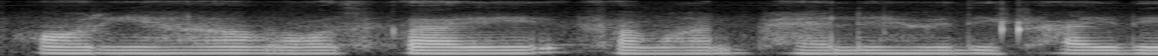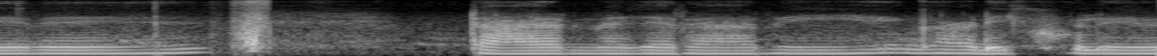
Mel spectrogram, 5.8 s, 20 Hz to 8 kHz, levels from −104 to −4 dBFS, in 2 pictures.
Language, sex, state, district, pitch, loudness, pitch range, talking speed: Hindi, female, Maharashtra, Aurangabad, 170 Hz, -34 LUFS, 165-170 Hz, 205 wpm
